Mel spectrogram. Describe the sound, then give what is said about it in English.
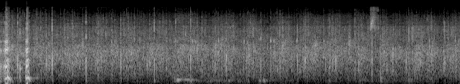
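Steady applause from a crowd, a dense wash of many hands clapping at an even loudness for several seconds, with a louder burst at the very start. “Yeah, go ahead and clap.”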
